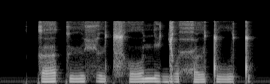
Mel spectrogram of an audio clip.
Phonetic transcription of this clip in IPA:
kɐ kʉçʉ t͡sʰoniɟu ħɵ tut

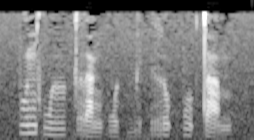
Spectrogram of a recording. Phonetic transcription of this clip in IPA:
pu˥˩nkwɯː˧ kra˨˩ŋkwɯ˨˩k̚ bi˨˩t̚ ru˥˩ʔpu˦˥ʔta˨˩m

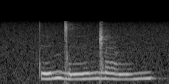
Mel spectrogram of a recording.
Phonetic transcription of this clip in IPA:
te ŋ͡ǀɪːŋ͡ǁɛ̃ li

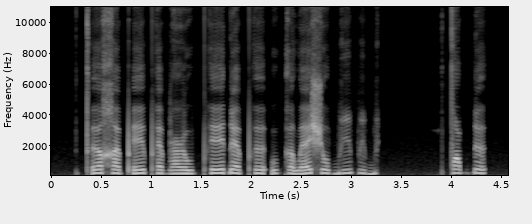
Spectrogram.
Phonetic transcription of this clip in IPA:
tʼɘχɛ pʼepʰɛb ʕu pʰeɗɛ pʰɘʔukɐw ɛʃo bipib | tˤɘbɗɘ

